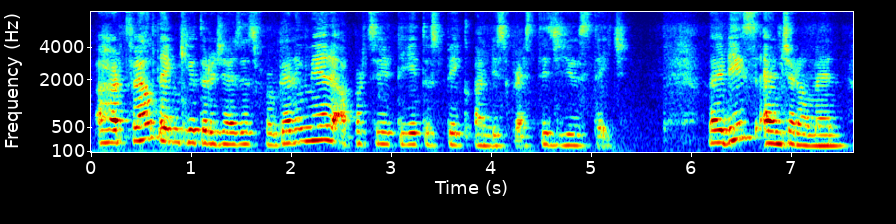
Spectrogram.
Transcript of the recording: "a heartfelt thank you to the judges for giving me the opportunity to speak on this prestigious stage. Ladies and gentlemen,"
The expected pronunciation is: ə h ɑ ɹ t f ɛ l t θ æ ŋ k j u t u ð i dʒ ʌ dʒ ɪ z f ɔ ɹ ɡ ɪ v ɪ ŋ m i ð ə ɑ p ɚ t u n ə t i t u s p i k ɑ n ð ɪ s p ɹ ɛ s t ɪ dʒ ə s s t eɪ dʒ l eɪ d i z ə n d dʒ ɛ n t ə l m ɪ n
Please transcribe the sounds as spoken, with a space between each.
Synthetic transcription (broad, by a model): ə h ɑ ɹ t f ɛ l t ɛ ŋ k j u t u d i dʒ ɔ z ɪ s f ɔ ɹ ɡ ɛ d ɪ ŋ m i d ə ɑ p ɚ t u n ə t i t u s p i k ɑ n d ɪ s p ɹ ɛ s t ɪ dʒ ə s s t eɪ dʒ l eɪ d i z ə n dʒ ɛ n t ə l m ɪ n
